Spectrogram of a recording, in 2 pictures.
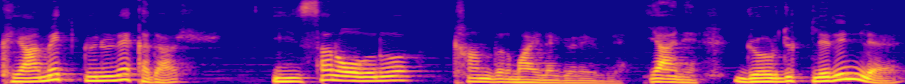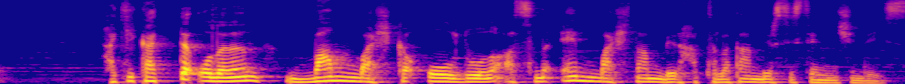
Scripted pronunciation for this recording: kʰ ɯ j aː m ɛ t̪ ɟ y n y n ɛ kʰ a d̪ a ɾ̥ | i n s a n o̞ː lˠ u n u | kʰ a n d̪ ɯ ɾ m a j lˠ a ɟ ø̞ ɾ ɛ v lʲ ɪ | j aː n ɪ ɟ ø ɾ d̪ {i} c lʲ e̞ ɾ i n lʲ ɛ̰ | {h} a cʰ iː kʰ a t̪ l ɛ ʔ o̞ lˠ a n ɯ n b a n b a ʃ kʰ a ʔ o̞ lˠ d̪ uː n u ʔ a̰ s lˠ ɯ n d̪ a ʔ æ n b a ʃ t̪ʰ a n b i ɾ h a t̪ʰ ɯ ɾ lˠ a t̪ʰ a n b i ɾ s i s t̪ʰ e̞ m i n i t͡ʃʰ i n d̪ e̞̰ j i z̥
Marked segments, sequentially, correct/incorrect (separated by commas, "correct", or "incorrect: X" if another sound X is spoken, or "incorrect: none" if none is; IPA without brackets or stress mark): incorrect: y, correct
